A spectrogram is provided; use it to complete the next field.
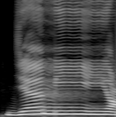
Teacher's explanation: Sukun didahului baris kasrah maka huruf mim panjang dua harakat Jamia jika berhenti di Ain maka ini panjang dua harakat nama hukumnya adalah Mad iwad sebabnya karena baris tanwin fathah ini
